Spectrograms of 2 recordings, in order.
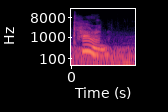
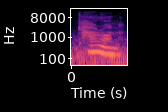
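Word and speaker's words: Charon: it's just as you described it only your pronunciation is a little off the name you heard wasn't karen it was c h a r o n as in caron the caron who in exchange for the right coin helps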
